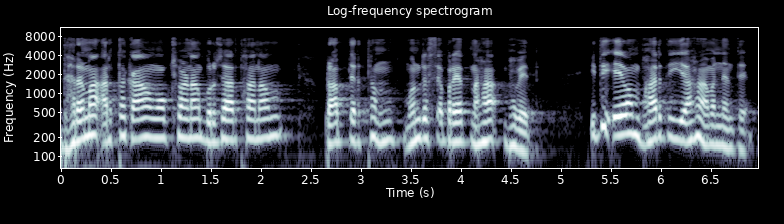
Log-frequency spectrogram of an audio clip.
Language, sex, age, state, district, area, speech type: Sanskrit, male, 18-30, Karnataka, Dharwad, urban, spontaneous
